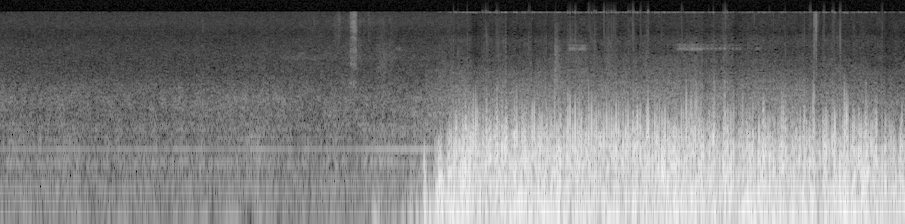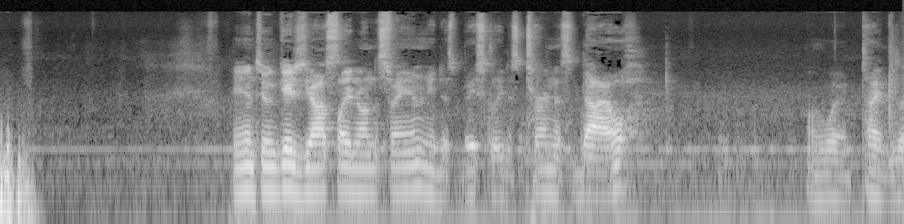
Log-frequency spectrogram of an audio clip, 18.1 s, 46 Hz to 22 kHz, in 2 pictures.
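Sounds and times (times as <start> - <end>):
desk fan humming: 0.0 - 18.0
wind buffeting on microphone: 3.8 - 9.5.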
